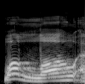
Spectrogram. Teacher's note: افخم اللام عشان قبلها فتحه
